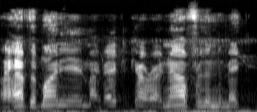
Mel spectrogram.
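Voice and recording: A man's fairly high voice, fast, with little pitch movement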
